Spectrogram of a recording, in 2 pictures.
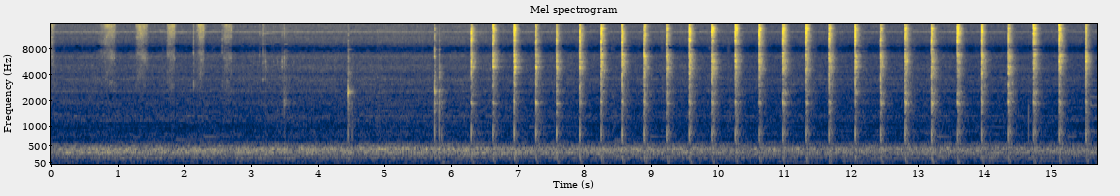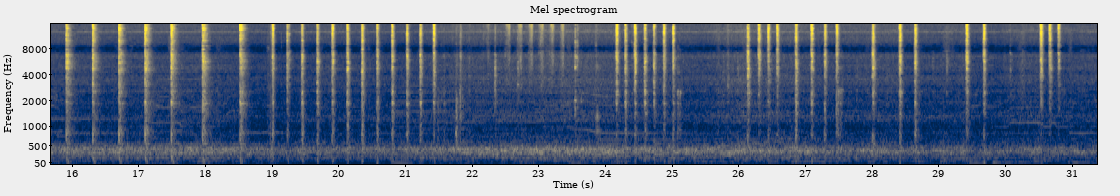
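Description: Hand hammer striking red-hot steel bar stock on an anvil, drawing out the reins of a pair of blacksmith's tongs. A few scattered blows come first, then a fast, even rhythm of about three blows a second from about six seconds in. A steady low hum runs underneath.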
